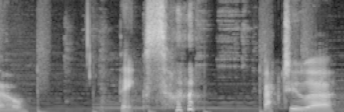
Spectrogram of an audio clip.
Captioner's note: laughs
